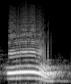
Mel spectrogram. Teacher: ओ होठों की आकृति गोल हो रही है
